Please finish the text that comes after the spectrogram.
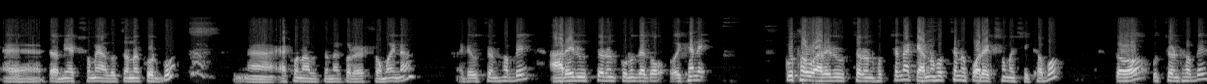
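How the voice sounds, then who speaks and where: A teacher giving a spoken grammar lesson. The teacher explains step by step, asks the listener questions, and slows down on the example sentences. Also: medium pitch, poor audio. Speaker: English teacher.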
